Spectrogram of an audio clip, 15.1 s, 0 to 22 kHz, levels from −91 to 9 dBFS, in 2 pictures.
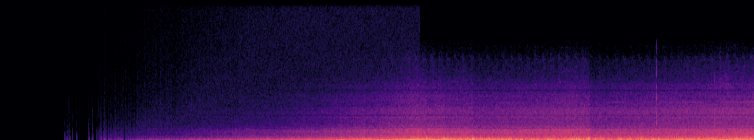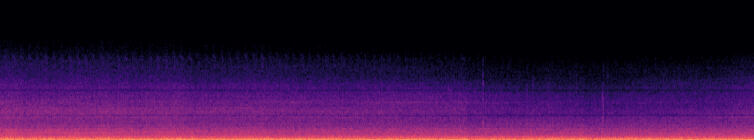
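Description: From 0.0 to 4.2 s the fade-in shows truncation distortion: a 9-bit gain stage without dither makes the quiet start gritty, worst until 3.09 s, unlike a clean gate.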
